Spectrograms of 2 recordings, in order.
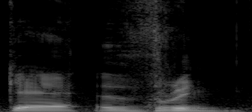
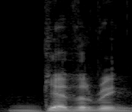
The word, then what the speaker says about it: gathering: of course i mean when we say uh gathering they usually you know uh it's more like it almost sounds like it's a two syllable like ger ring okay but in this case it's gathering right so so well i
